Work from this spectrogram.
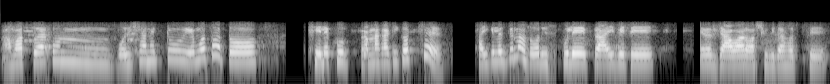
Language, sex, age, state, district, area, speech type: Bengali, female, 45-60, West Bengal, Darjeeling, urban, conversation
